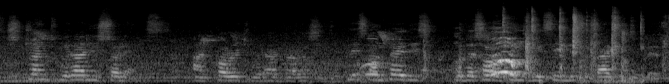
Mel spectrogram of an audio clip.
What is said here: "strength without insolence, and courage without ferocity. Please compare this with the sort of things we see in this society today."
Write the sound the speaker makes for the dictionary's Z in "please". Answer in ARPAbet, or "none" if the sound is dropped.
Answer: S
